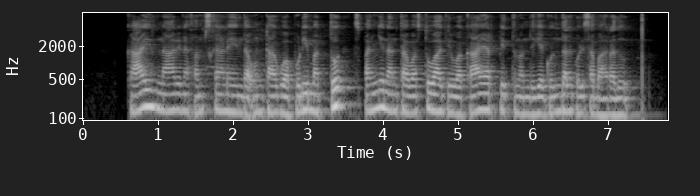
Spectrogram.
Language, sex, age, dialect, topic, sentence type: Kannada, male, 18-24, Coastal/Dakshin, agriculture, statement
